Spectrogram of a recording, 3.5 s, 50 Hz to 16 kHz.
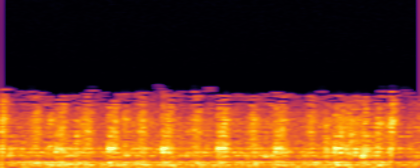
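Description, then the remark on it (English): An antique New Holland Type C petrol stationary engine, made in America to a design first introduced in 1903, runs loud and steady. It fires every so often, and its flywheel carries it round to the next firing, giving a rapid chugging, clattering rhythm over a broad mechanical rumble. No one speaks. “Fascinating, the way they just fire every so often. And the flywheel keeps it going round to the next firing.”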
